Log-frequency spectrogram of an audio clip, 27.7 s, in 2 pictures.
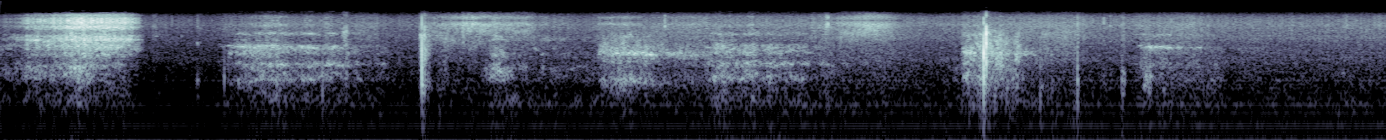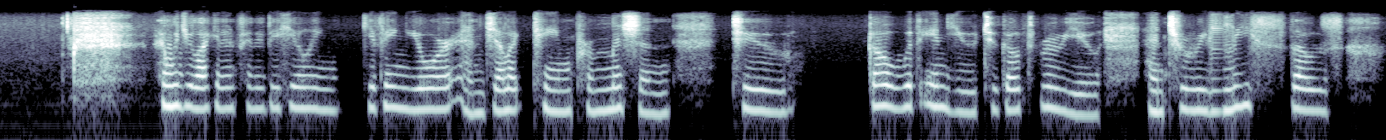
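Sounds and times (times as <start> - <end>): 
deep breaths taken during a guided meditation: 0.0 - 1.5, 2.2 - 12.3, 14.5 - 15.4, 20.6 - 21.1, 24.9 - 25.4, 26.4 - 27.7
speech: 15.5 - 21.9, 22.6 - 27.6.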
